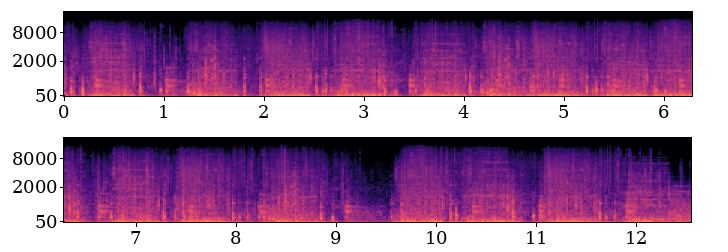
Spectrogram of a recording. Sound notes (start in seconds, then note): none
